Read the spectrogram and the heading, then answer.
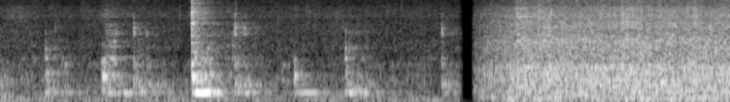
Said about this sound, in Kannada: ನೋಡಿ ಇಲ್ಲಿ ಕಬಾಬು ಫ್ರೈ ಆಯಿತು ಒಂದು ಬ್ಯಾಚ್ ಫ್ರೈ ಮಾಡಿ ಆಯಿತು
